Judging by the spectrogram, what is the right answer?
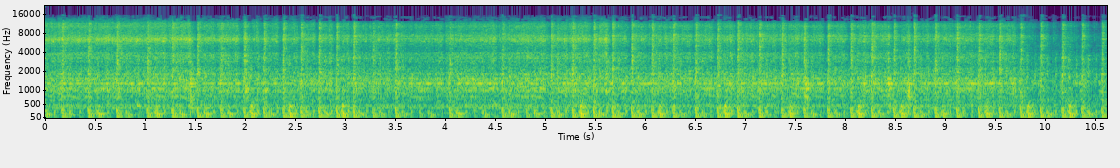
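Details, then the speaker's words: Troy-Bilt GTX 20 after heads refitted with new lapped valves and gaskets, gas fed directly into carburetor: loud, raw, uneven beat with harsh open exhaust crackle, running rough; muffler baffles gone, effectively straight pipes, carburetor kit on the way. "I know the baffles in the exhaust are gone too our dear Lord so you guys get the drift it runs the muffler basically isn't one's as straight pipes"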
